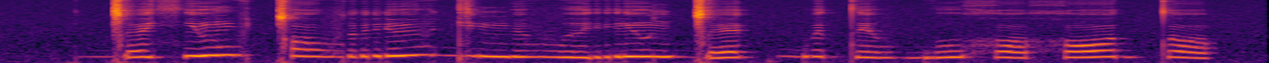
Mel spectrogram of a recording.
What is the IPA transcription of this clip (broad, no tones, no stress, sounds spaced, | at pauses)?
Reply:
ɡ͡ǀ ɛ sʲ ũ v ǀ ɔ v r y v dʲ ə ŋ y v ɨ rʲ ũ ɡ͡ǀ ɛ k b ɘ t e v b u x ɔ x ɔ d t ɔ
